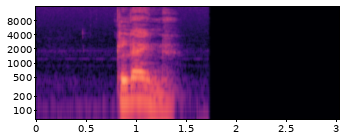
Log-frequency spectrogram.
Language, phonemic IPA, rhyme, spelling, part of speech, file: Dutch, /ˈklɛi̯nə/, -ɛi̯nə, kleine, adjective, Nl-kleine.ogg
- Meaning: inflection of klein: 1. masculine/feminine singular attributive 2. definite neuter singular attributive 3. plural attributive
